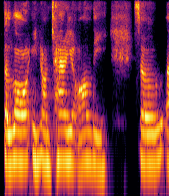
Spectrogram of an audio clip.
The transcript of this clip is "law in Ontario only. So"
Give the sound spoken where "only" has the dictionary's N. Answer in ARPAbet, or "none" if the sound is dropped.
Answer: none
